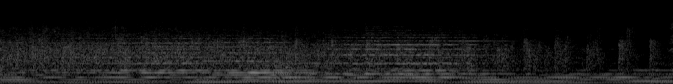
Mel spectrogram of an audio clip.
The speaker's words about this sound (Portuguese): Aplaude Jesus se essas palmas são para Ele.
